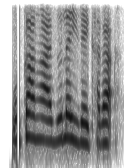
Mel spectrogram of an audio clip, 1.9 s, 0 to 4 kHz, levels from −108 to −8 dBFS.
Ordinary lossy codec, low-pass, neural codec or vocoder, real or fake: none; 3.6 kHz; none; real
